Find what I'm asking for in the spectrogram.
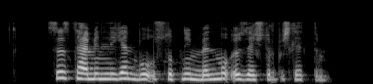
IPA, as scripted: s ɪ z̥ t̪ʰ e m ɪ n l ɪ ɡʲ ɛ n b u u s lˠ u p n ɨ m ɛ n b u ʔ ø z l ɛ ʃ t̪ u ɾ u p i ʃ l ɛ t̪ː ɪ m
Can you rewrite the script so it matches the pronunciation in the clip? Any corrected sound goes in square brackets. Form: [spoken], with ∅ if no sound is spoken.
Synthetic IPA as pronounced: s ɪ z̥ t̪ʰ [ɛ] m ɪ n l ɪ ɡʲ ɛ n b u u s lˠ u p n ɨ m ɛ n [m] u ʔ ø z l ɛ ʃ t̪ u ɾ u p i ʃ l ɛ t̪ː ɪ m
